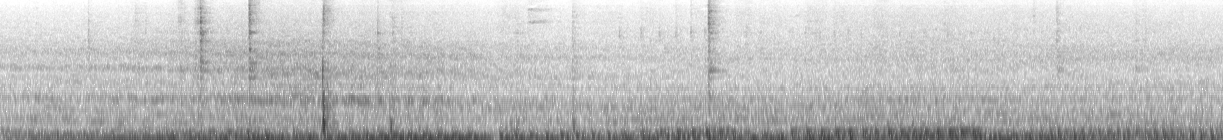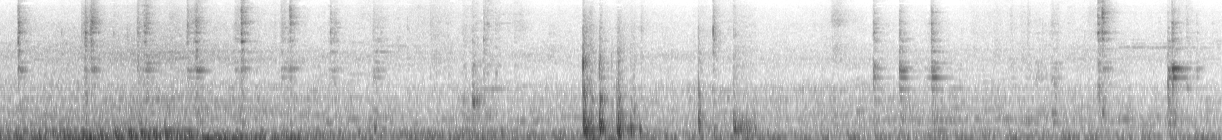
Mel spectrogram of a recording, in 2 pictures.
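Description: Sharp metallic clicks and clinks of hand pliers working on a metal cooking pan, with a louder knock about nine seconds in, over a low rumble that fades after about seven seconds.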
